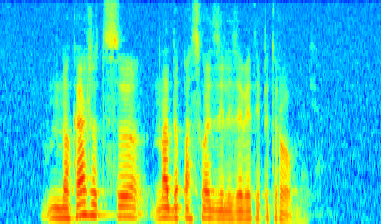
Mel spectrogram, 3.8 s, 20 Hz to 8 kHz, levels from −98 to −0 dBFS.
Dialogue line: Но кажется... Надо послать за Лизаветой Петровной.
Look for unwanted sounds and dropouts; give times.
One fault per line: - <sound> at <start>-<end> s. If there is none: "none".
none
